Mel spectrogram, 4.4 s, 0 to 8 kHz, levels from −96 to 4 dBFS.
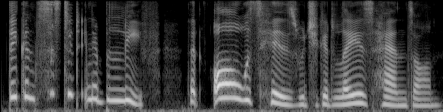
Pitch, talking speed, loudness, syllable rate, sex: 265 Hz, 215 wpm, -20 LUFS, 5.1 syllables/s, female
